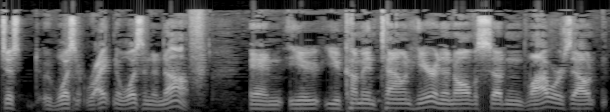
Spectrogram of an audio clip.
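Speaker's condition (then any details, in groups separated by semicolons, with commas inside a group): No condition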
